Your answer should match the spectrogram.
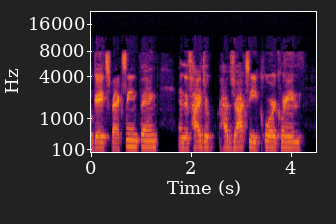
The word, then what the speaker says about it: hydroxychloroquine: vaccine thing and this hydroxychloroquine. Hey, you said it right. Yeah. Yeah. It's so You said it better than most of the people on stage up there. I know. Most people like chloroxine.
